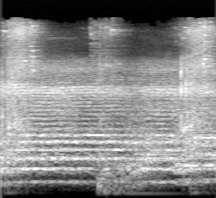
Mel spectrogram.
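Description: Eritrean Orthodox church chanting, a sustained sung line led over a microphone, with a deep kebero drum beat about a second in.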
